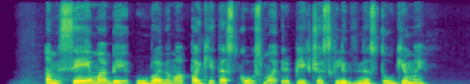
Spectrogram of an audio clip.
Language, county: Lithuanian, Panevėžys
